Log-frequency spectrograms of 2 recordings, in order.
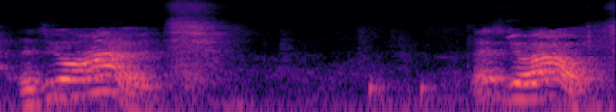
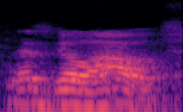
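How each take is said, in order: First: Let's go out pitched higher; bright suggestion; lifted example voice; example line. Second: Said in the usual way. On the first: Shown as a demonstration. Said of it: "If I say". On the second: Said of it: "very British".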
